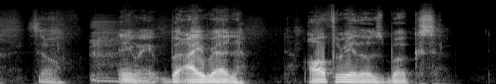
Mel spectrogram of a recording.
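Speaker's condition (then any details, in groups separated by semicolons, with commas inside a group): ALS; affects hand function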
